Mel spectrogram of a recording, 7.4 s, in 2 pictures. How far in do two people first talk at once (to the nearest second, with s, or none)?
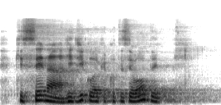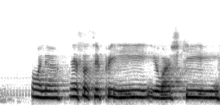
none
